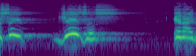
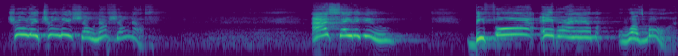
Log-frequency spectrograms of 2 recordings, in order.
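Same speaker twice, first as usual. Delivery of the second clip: solemn proclamation; 4 semitones higher than usual. Retold or imitated. Preacher voices Jesus proclaiming.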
